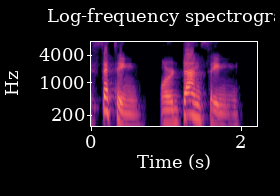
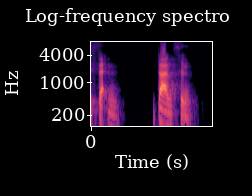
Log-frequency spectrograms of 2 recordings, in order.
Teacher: I will eat the G sound at the end of a word · I will have a glottal drop at the end of ing words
